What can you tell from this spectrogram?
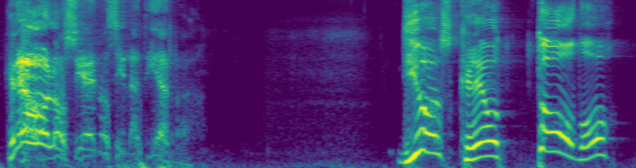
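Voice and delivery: high, loud preaching shout; preaching at full force. Acted. Preacher proclaims creation to the church, shouting high. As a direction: cry it out to the congregation.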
